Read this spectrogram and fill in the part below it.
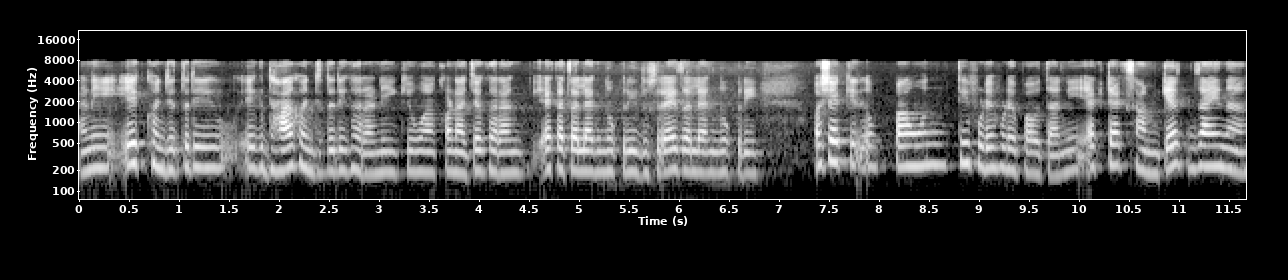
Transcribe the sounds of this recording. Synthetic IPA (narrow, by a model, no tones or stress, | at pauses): aɽ̃iekʰːəɳt͡ɕet̪əɾiḛkd̪ʱakʰəɲt͡ɕet̪əɾiːɡʱəɾanikĩw̃ʋakʰɔɽ̃at͡ɕjaɡʱəɾãŋɛ̰kat͡saljaknokɾiːd̪usɾjajt͡saljaknokɾiː | əɕɛkpauːnt̪ifuɽẽfuɽepawt̪aniɛ̰kʈɛksamkat͡sd͡zajna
